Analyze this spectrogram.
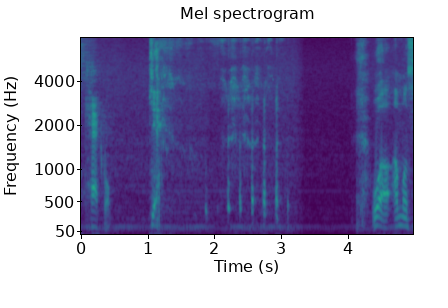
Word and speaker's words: Cockrell: know about ross cockrell you keep saying his name wrong you're saying ross cockrell his name's ross cackle well i'm going to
